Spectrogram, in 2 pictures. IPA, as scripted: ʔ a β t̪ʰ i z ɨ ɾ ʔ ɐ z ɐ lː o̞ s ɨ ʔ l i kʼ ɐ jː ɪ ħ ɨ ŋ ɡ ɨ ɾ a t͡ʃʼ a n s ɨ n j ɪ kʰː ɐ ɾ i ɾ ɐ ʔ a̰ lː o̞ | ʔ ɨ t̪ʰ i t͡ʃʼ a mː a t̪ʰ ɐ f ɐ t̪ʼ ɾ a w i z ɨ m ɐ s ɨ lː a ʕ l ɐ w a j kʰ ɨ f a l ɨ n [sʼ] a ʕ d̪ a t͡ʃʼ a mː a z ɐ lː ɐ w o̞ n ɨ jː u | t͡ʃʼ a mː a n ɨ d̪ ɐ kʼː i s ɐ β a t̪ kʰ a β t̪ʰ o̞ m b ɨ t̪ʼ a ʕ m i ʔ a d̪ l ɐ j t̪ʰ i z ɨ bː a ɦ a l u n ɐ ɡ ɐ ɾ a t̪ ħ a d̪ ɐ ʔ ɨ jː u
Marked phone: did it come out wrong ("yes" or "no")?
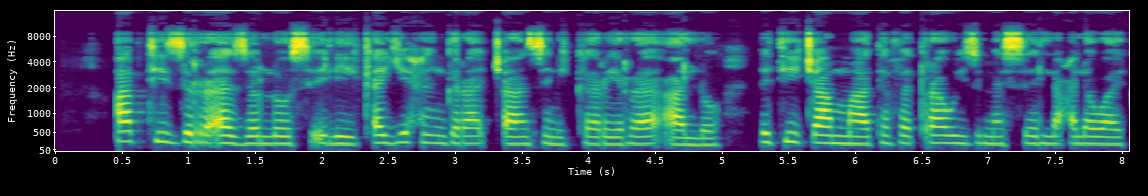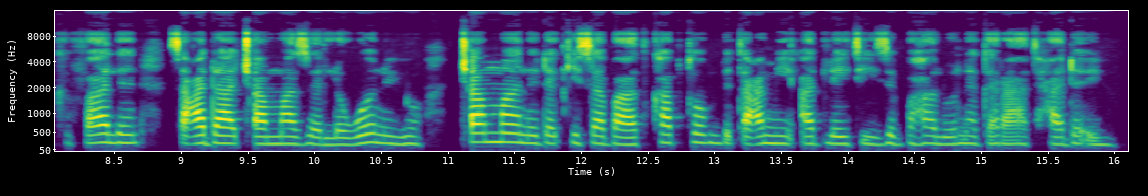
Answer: no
